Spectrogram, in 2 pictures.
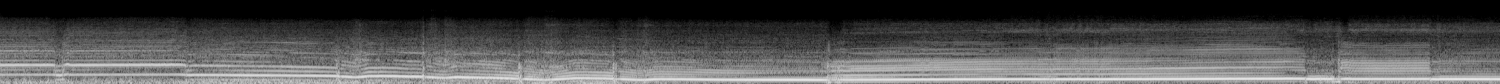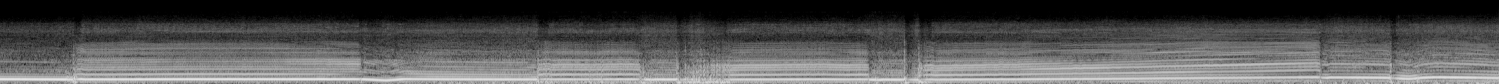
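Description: Onboard sound of a 2009 Kawasaki ZX-6R's inline-four engine at racing speed: high revs at first, then the revs fall in steps with several quick dips as the rider brakes and downshifts. The engine then holds steadier lower revs with brief dips at gear changes and climbs again near the end, with wind noise under it.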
